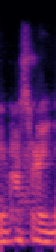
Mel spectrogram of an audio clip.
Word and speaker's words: Vaslui: Vaslui, sorry if I pronounce it wrongly. How do you pronounce it? – It's okay, Vaslui, yeah.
